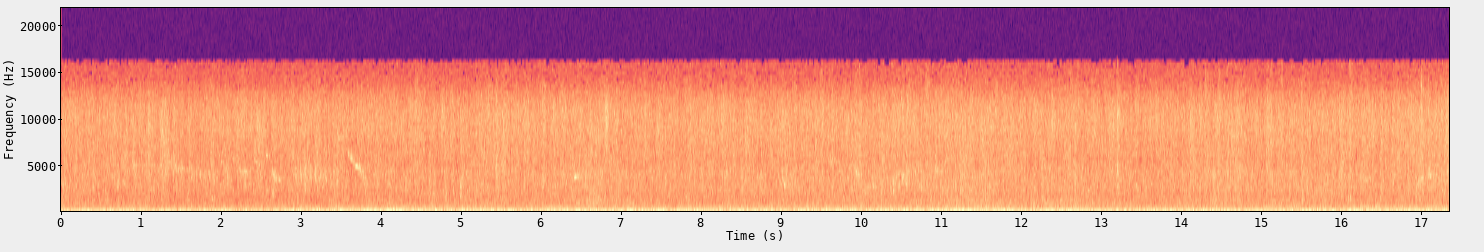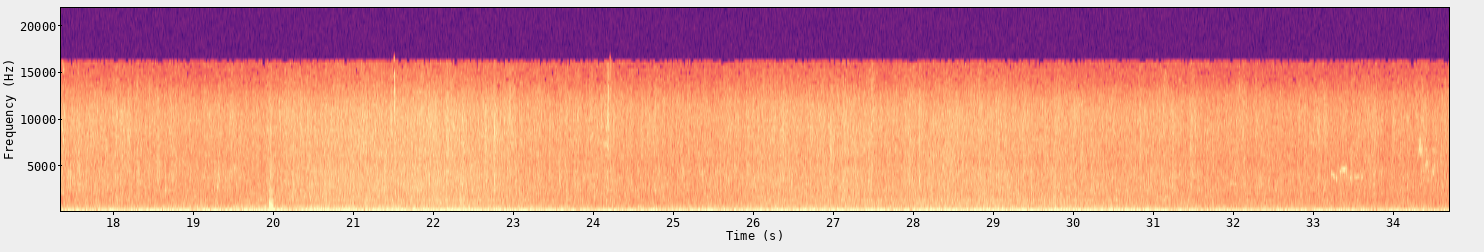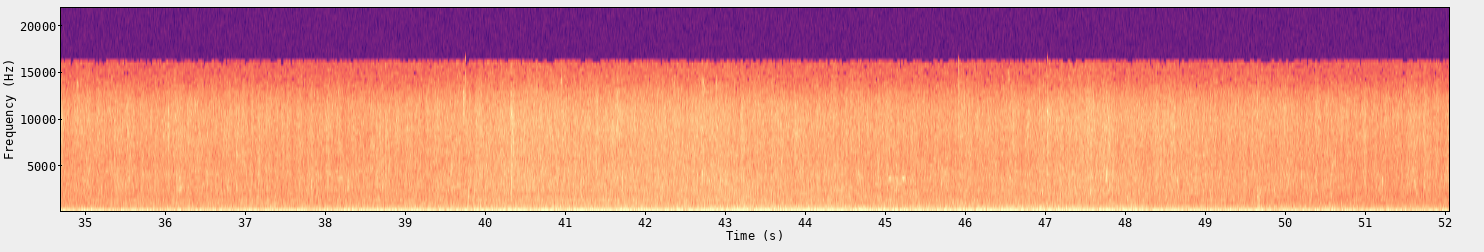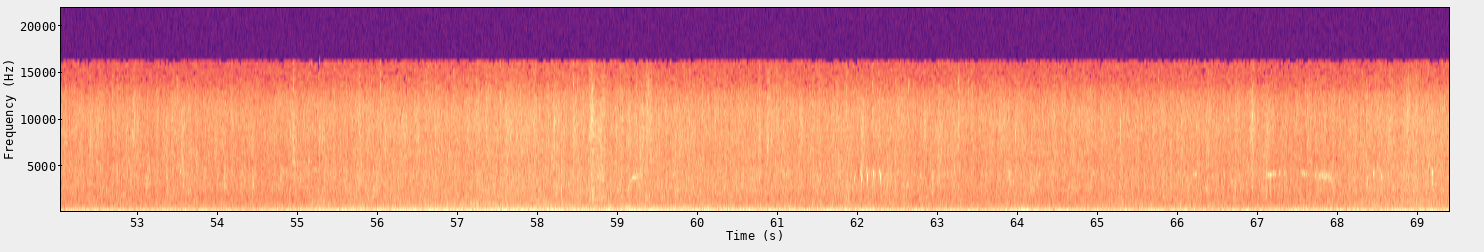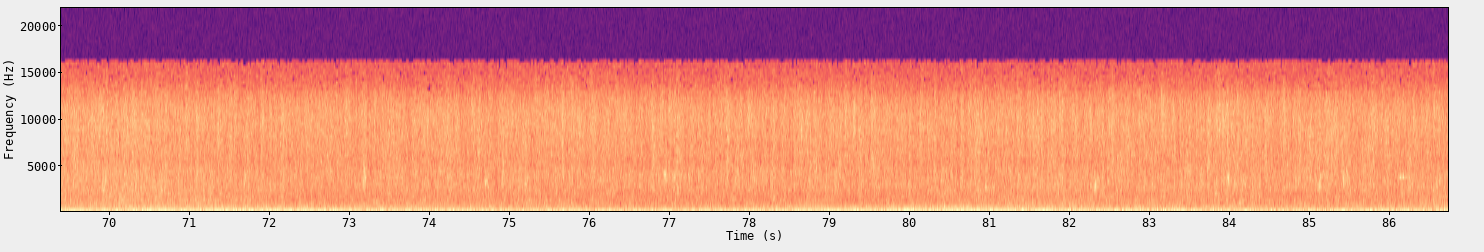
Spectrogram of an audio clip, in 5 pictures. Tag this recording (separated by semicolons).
bird; fly; sea; water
